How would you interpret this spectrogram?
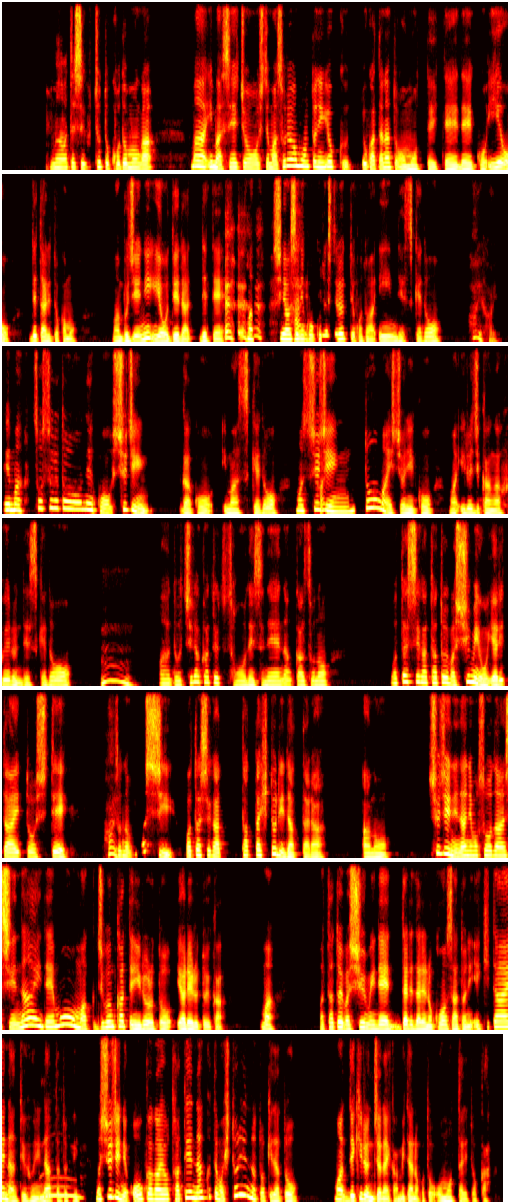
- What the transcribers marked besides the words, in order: chuckle
- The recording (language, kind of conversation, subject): Japanese, advice, 日々の中で小さな喜びを見つける習慣をどうやって身につければよいですか？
